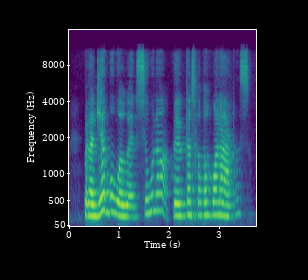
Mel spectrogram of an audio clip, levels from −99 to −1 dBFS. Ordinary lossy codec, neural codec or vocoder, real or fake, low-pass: Opus, 64 kbps; codec, 24 kHz, 0.9 kbps, WavTokenizer, medium music audio release; fake; 10.8 kHz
